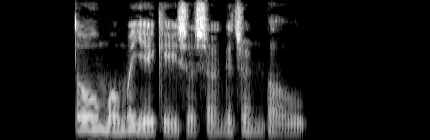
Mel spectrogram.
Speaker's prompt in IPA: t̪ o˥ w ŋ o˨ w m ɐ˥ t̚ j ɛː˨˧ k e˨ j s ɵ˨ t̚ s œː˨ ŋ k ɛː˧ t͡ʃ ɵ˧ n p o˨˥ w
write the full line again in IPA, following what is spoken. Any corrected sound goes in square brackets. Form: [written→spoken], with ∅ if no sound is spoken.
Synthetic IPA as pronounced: t̪ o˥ w [ŋ→m] o˨ w m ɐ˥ t̚ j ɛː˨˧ k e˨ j s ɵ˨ t̚ s œː˨ ŋ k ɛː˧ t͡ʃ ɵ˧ n p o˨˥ w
